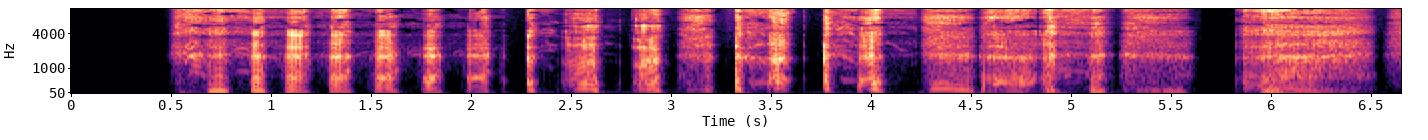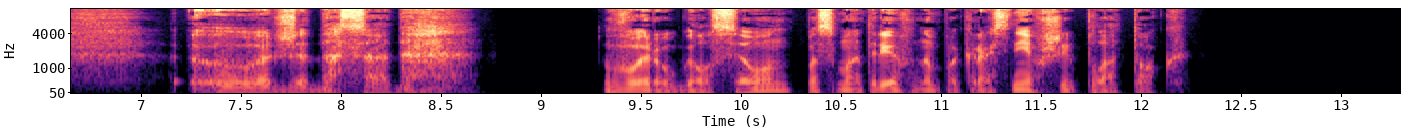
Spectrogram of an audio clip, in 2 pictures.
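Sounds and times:
speech: 0:00.5 - 0:03.2, 0:07.7 - 0:08.7, 0:09.3 - 0:12.3
man laughing heartily: 0:00.5 - 0:06.4
man coughing after laughing: 0:00.9 - 0:06.4.

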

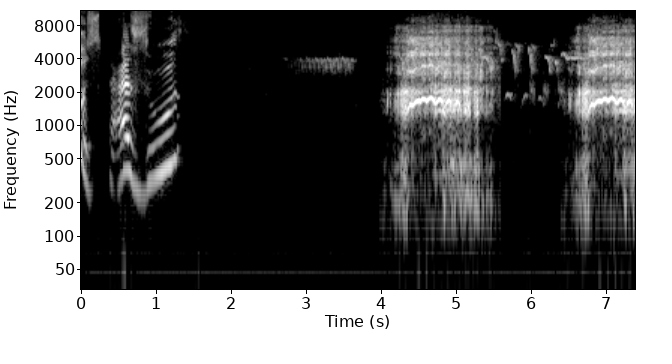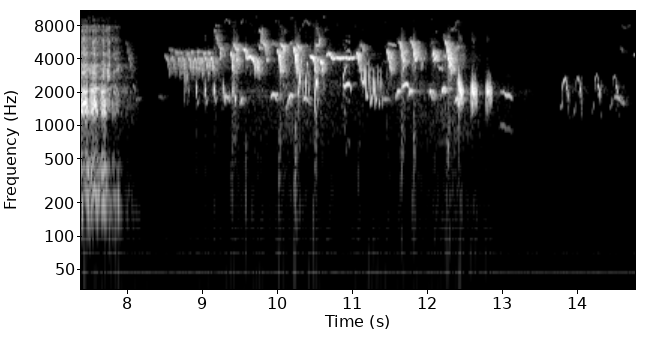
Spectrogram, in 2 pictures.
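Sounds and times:
birds chirping and twittering: 0:00.0 - 0:14.7
speech: 0:00.1 - 0:01.4
horse neighing in quavering whinnies: 0:04.0 - 0:05.6, 0:06.4 - 0:08.1.

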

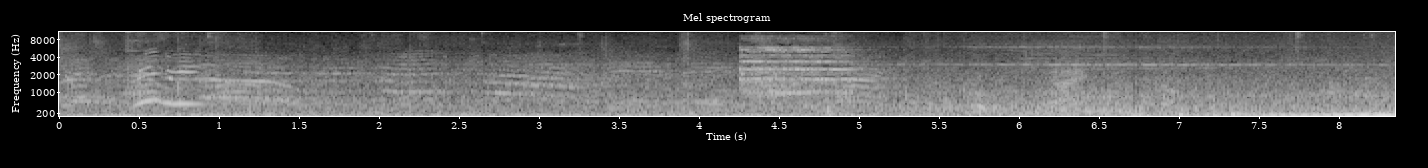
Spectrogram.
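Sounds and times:
tram passing at a tram stop on a city square: 0:00.0 - 0:08.3.

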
